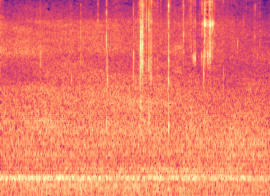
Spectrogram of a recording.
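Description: Steady rushing background with a steady low hum. A few faint clicks come about two to three seconds in, as the treble hooks of a crankbait are worked loose from a bass's mouth by hand.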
